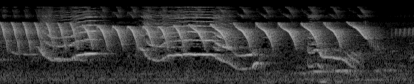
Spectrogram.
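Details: Chinese hwamei delivering a rich, loud song of rapid descending slurred whistles that run into one another, fading after about three and a half seconds.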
